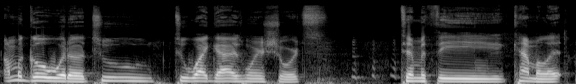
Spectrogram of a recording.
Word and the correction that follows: Chalamet: Chalamet. How you fucking pronounce that? – Chalamet?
